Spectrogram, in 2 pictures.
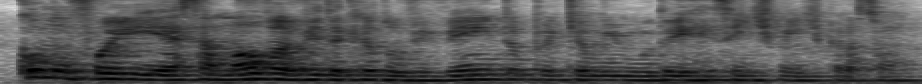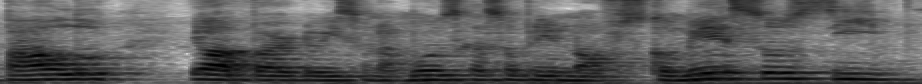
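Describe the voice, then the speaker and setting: A young Brazilian man talking casually and candidly as a guest in an interview, with an expressive manner. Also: on the high side, fast. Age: young adult. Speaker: guest, singer and songwriter. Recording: roomy, echoey room sound.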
